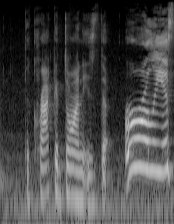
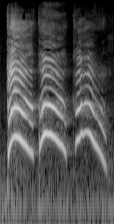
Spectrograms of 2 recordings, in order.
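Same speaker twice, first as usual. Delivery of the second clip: high, loud cawing crows; crow caws; 5 dB louder, slower than usual. Acted. Crows fleeing the farmer, cawing high and loud. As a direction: caw like startled crows flying off.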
